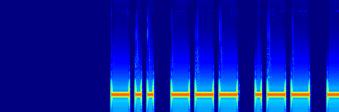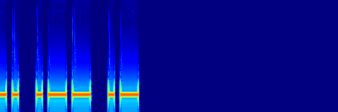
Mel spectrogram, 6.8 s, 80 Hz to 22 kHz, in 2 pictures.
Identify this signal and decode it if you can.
Morse code, heard as a keyed tone, about 20 wpm, 700 Hz. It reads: DOWNWA
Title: Build A Word - 3 Letters At A Time - 9-Letter Words - 20wpm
